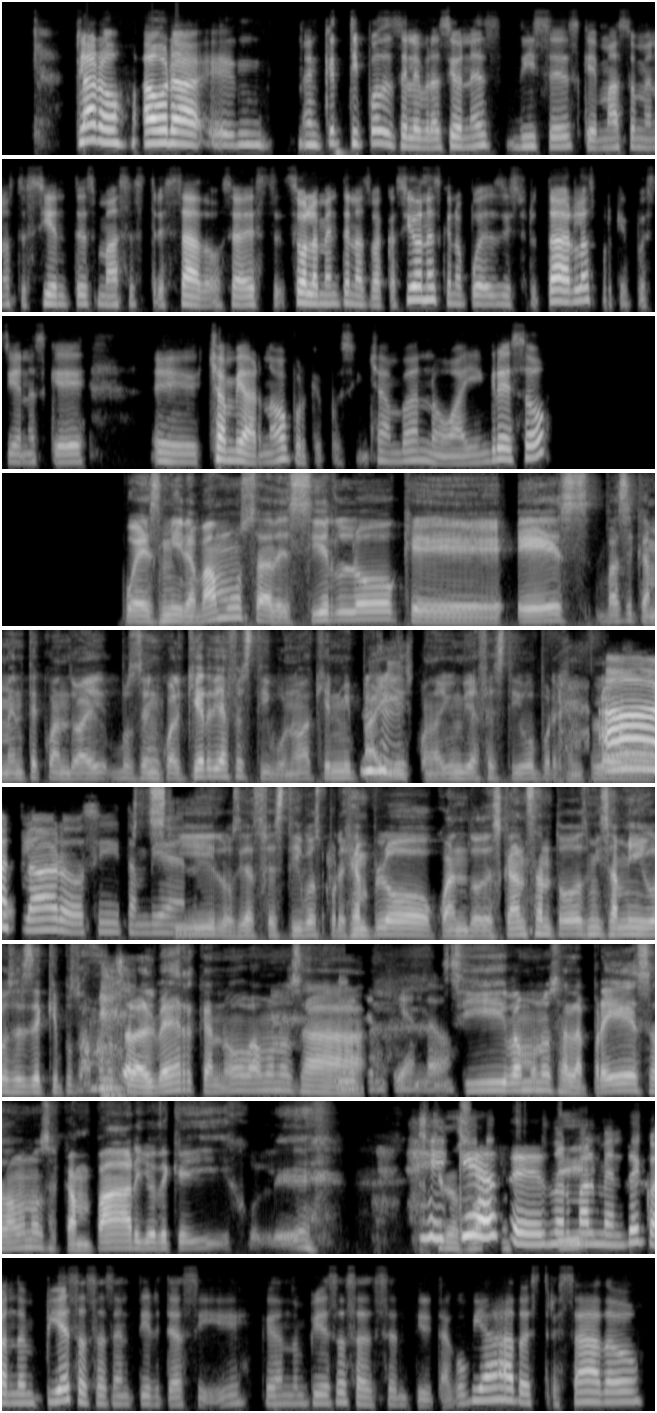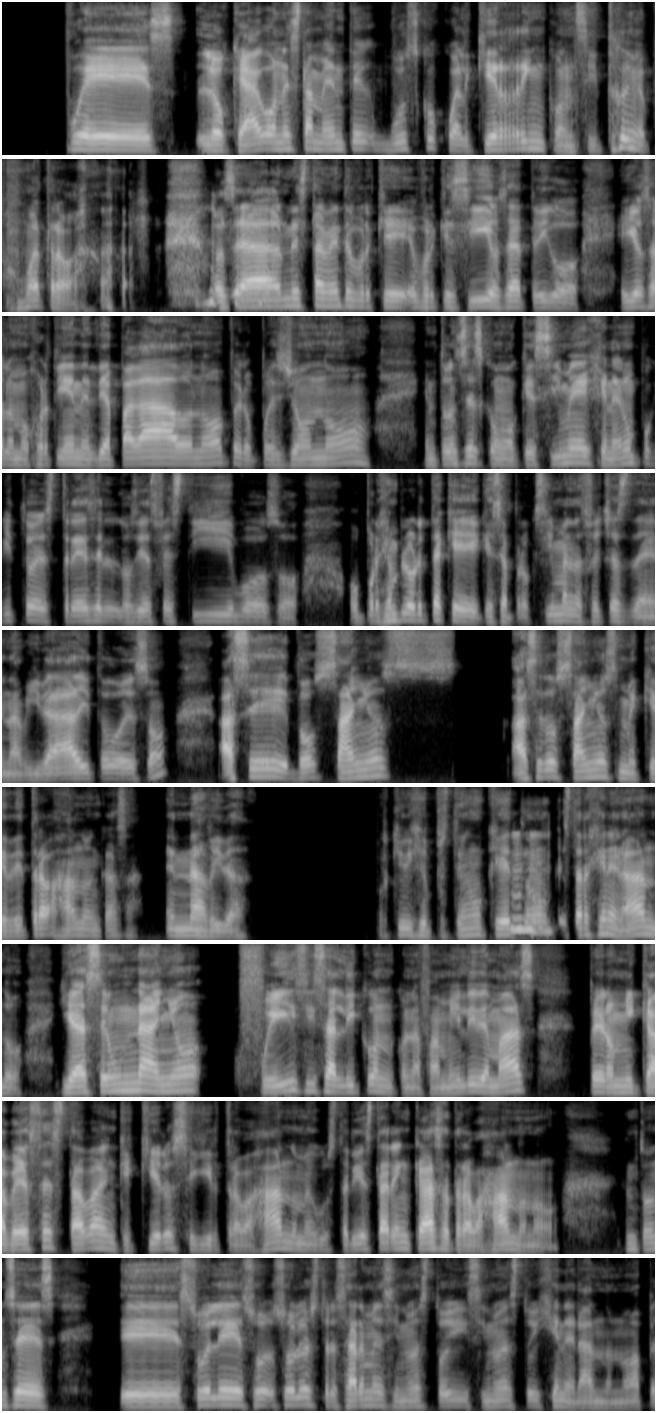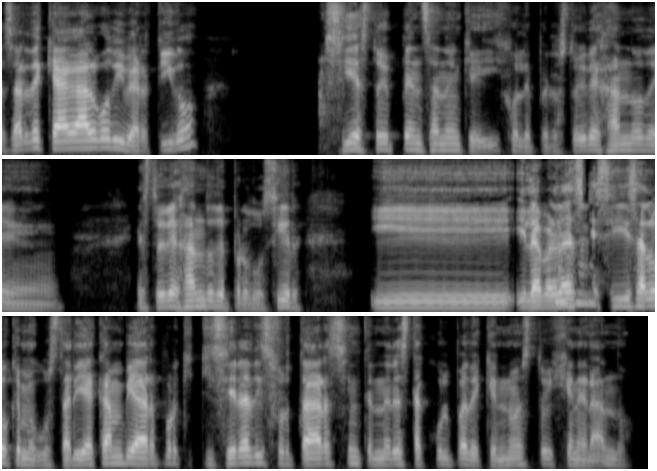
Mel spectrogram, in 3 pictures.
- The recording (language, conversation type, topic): Spanish, advice, ¿Cómo puedo manejar el estrés durante celebraciones y vacaciones?
- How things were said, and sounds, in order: other background noise; chuckle; laughing while speaking: "¿Y"; unintelligible speech; tapping; laughing while speaking: "rinconcito y me pongo a trabajar"; chuckle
